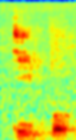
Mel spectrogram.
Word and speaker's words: Igbo: None of them is the correct pronunciation of the word. Forgive me. Igbo.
